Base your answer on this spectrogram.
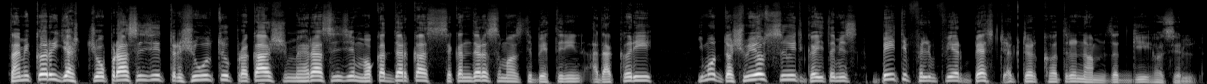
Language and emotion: Kashmiri, neutral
